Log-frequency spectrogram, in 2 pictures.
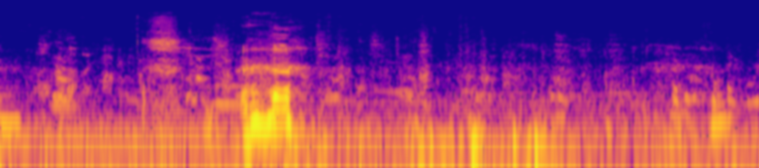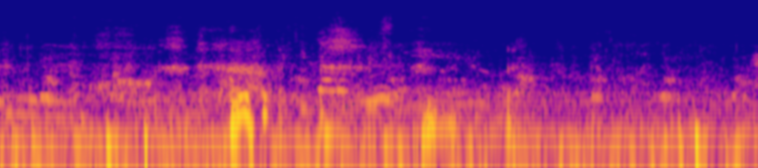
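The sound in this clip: A dog in engagement training pants and whimpers, letting out a few barks and yips, while a handler and other people talk over it.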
